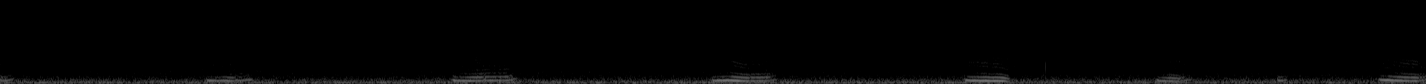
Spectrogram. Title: My cat snores. Моя кошка храпит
